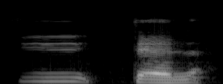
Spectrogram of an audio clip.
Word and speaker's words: tutelle: Le son E va se prononcer E parce qu'il est suivi de deux consonnes, donc c'est pas la peine de mettre d'accent.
